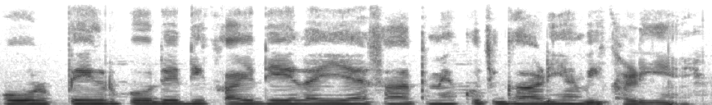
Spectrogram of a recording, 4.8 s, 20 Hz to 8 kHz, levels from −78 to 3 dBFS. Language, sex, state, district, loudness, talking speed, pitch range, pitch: Hindi, female, Uttar Pradesh, Shamli, -15 LUFS, 175 wpm, 130-135 Hz, 135 Hz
